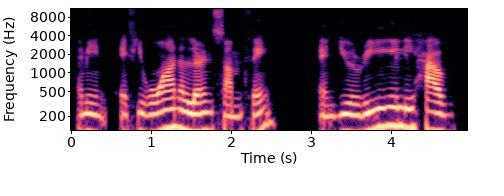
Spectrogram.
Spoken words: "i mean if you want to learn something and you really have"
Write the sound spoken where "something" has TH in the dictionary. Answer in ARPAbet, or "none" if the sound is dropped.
TH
